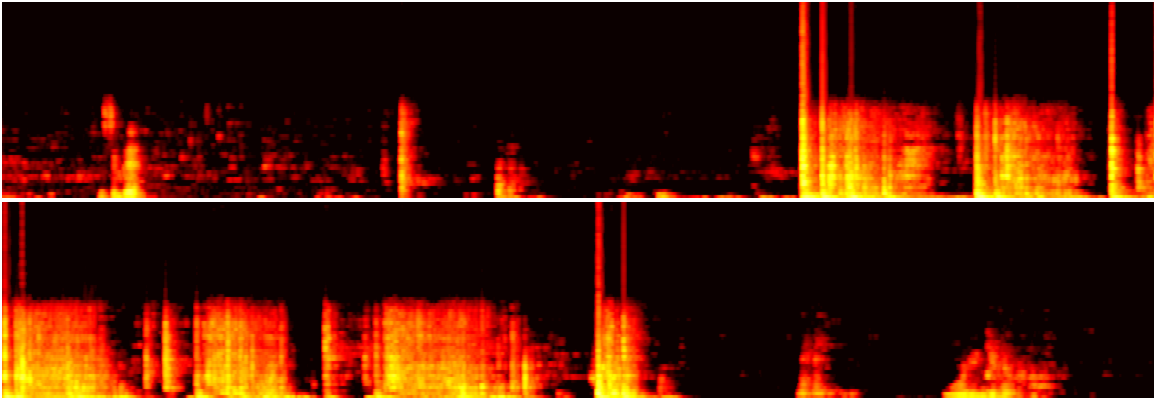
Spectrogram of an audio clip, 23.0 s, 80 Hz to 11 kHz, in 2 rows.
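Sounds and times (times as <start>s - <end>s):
spoon stirring and scraping pot: 7.1s - 18.3s.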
